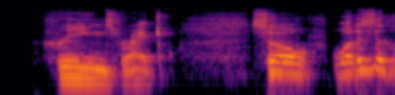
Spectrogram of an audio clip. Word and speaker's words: Queensrÿche: Oh, uh Queens Reich was the old band Jeff was in. Uh, Queens Reich. Queens Reich.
